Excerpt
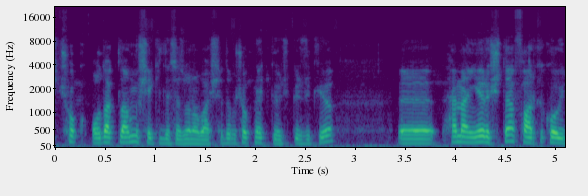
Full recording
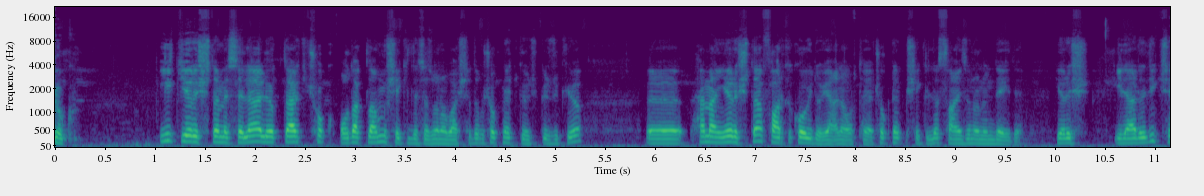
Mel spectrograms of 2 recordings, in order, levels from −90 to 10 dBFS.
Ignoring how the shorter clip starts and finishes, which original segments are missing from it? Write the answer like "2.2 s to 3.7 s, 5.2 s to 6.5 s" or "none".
none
